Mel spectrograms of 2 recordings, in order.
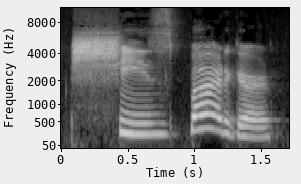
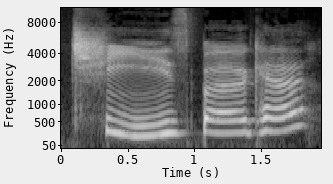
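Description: First: The word begins with an 'sh' sound. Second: The word begins with a 'ch' sound. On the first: The speaker calls it right. "Este CH em português é lido como sh" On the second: The speaker calls it wrong. "Nós não dizemos cheeseburger"

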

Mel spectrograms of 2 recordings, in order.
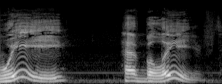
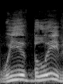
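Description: First: The word 'we' is strongly emphasized. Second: The word 'we' carries no special emphasis. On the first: It proudly sets the speakers apart from those leaving. The speaker calls it right. "It would have been, ... Kind of in a condescending way" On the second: It simply states that they have believed. The speaker calls it wrong. "So it wouldn't have been"

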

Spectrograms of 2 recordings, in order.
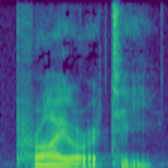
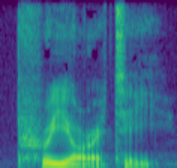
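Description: First: The first vowel is an 'eye' sound. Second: The first vowel is a different vowel. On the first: The speaker calls it right. "Make sure that you pronounce that first I vowel correctly" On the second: The speaker calls it wrong.

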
